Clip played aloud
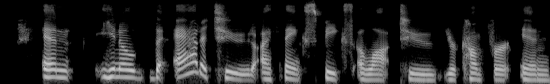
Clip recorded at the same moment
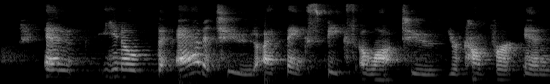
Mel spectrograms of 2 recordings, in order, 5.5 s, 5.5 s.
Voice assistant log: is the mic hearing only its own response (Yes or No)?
Yes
